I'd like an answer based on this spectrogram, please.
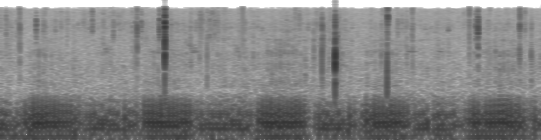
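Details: Deep, rhythmic purring from a cat, low throbbing bursts alternating with slightly softer gaps about once a second, while a fireplace crackles and pops in the background.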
